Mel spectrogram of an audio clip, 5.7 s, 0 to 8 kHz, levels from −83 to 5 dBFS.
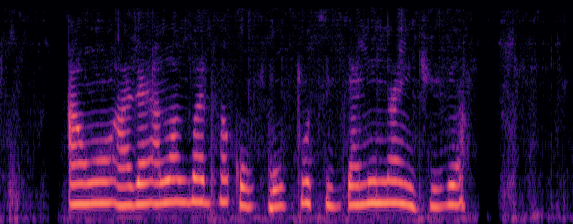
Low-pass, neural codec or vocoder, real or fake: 7.2 kHz; codec, 16 kHz, 4.8 kbps, FACodec; fake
